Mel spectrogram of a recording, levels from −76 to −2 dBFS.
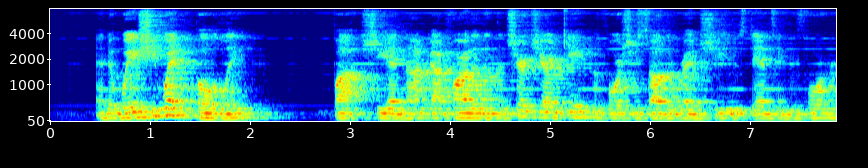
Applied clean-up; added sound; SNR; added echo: neural separator model SepFormer DNS4.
